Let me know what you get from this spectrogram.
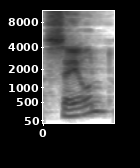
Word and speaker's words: SEON: So, Jimmy, you're the Chief Commercial Officer at SEON.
